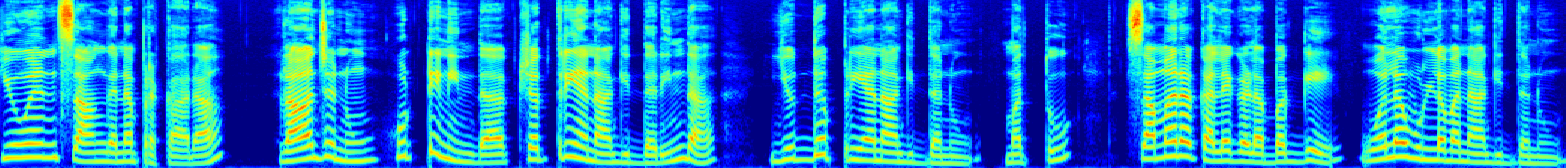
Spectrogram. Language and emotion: Kannada, neutral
